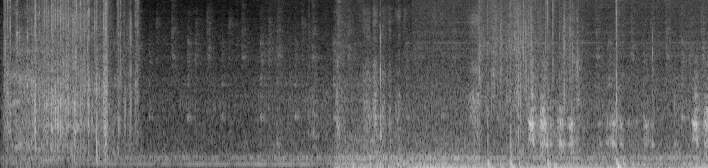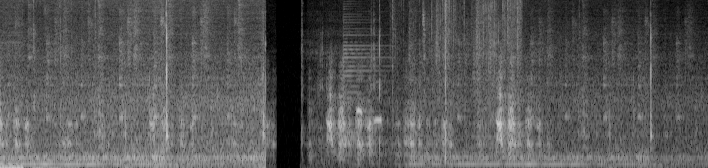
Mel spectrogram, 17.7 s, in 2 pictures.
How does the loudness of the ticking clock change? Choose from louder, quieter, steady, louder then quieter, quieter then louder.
louder then quieter.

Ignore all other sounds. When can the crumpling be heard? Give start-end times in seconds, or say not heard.
0.0-1.8, 6.0-7.3, 13.8-15.4.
